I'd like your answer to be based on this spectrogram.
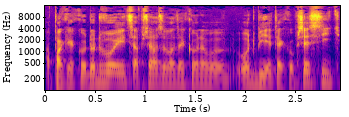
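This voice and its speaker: The pace of this man's speech is very fast. He uses a medium pitch and ordinary pitch variation. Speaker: professional soldier and former biathlete. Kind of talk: casual chat. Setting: radio studio.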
